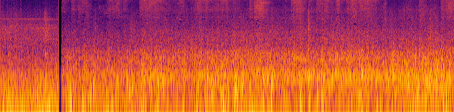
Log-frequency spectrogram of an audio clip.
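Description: Passenger train running along the track, its wheels and coaches rattling and clattering steadily, with a brief break about a second in.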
